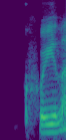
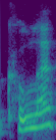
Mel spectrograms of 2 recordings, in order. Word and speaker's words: Kuler: And a good way to do, like, to come up with a secondary color palette, there's a tool called Qler, I think it's called, or Qler, but it's spelled K-U-L-E-R.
